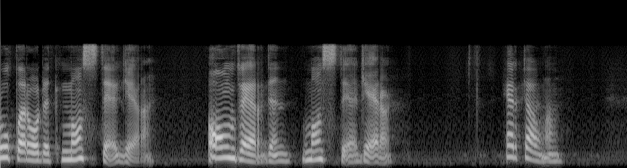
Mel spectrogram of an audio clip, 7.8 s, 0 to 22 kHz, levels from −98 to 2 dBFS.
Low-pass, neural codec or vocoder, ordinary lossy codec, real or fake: 7.2 kHz; codec, 16 kHz, 1 kbps, FunCodec, trained on Chinese and English, 50 frames a second; none; fake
